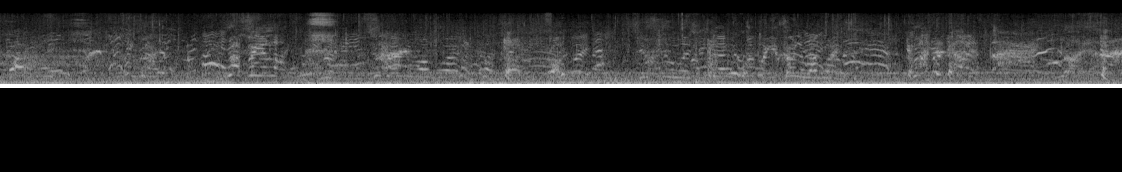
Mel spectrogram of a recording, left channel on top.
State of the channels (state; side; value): silent; right; 59 dB below the other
